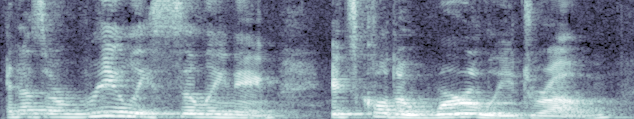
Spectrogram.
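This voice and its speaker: A woman's voice: mid-range voice, brisk, a bit bright. A woman leading an interactive lesson for young children in an encouraging, sing-song kindergarten teacher voice. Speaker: children's library program presenter. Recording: roomy echo, faint background noise.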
